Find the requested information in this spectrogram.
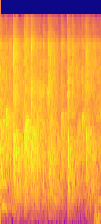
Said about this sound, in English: Keep clapping. Great. That was fantastic. Thank you so much.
